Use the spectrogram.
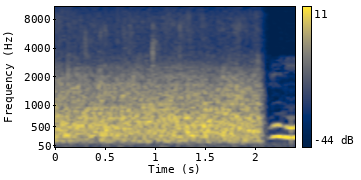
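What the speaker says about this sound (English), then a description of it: "Is that rain?" Heavy rain pelts down in a dense, loud, continuous wash, close by. It stops abruptly near the end, where a voice briefly speaks.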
